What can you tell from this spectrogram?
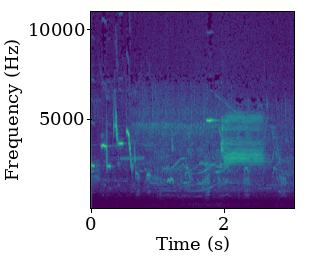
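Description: A dense chorus of blackbirds and white-throated sparrows calling and whistling from reeds surrounding a lake, with overlapping chirps, trills and clear whistled notes blending into a steady wash of birdsong, without any talking.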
